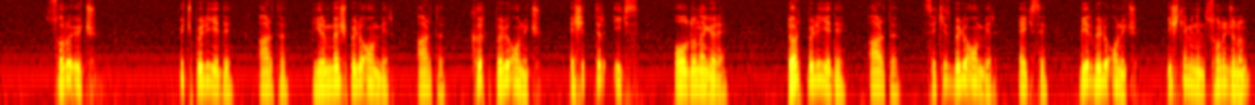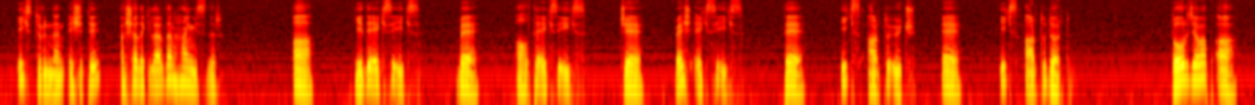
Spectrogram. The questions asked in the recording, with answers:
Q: 3 bölü 7 artı 25 bölü 11 artı 40 bölü 13 eşittir x olduğuna göre 4 bölü 7 artı 8 bölü 11 eksi 1 bölü 13 işleminin sonucunun x türünden eşiti aşağıdakilerden hangisidir?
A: Doğru cevap A. 7 eksi x.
